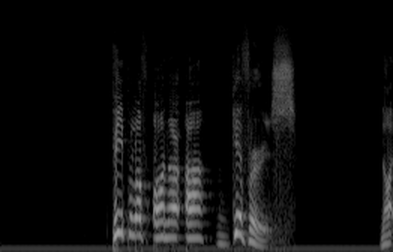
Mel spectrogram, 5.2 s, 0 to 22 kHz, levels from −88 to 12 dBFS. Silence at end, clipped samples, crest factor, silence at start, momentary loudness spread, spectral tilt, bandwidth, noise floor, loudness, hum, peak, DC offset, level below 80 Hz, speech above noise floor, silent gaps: 0 s; under 0.1%; 16 dB; 1.5 s; 9 LU; -4.5 dB/octave; 14.5 kHz; -70 dBFS; -36 LUFS; 60 Hz at -65 dBFS; -22 dBFS; under 0.1%; -68 dBFS; 34 dB; none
